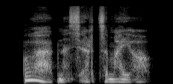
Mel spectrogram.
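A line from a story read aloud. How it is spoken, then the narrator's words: Soft, gentle. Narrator (Russian): мягко сказал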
